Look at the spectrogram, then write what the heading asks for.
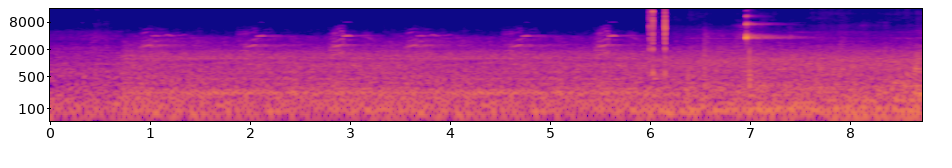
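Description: A bird giving short chirps, repeated every half second or so, over steady outdoor background noise. Two sharp clicks and then a louder, short ringing clink come near the end.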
